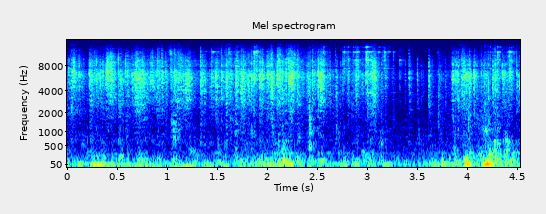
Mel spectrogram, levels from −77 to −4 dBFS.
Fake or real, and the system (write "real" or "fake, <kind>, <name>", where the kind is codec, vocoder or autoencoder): real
